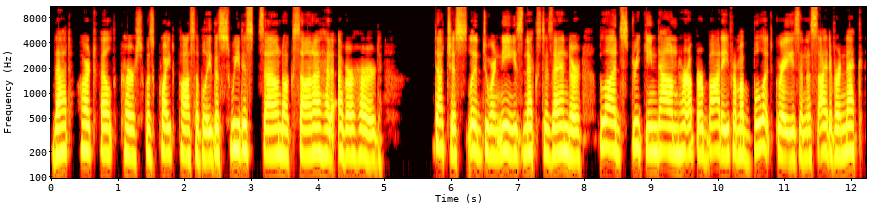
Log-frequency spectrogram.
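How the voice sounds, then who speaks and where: A woman narrating an audiobook in a measured, deliberate way on a close mic. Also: mid-range voice, flat delivery, clear, resonant tone, no echo. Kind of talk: scripted narration.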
